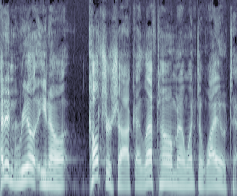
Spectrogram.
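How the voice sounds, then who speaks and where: With an American accent, a man talks at a moderate pace in an ordinary speaking voice, fairly high in pitch with ordinary pitch variation. The sound is dry and close with no echo, on a very clean recording with a silent background. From San Diego, California. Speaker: hot rod fabricator. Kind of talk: casual chat.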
